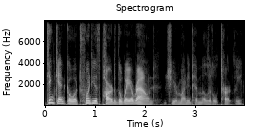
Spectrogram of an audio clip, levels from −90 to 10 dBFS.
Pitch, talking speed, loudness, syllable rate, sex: 130 Hz, 240 wpm, -20 LUFS, 5.6 syllables/s, male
